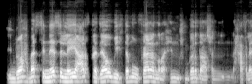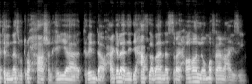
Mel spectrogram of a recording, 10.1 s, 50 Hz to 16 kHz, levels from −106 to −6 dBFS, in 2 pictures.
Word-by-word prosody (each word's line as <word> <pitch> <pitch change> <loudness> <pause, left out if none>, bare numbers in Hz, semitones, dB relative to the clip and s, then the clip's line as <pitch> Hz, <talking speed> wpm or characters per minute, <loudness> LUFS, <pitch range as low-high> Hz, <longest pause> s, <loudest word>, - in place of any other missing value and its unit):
إن 120 0 -2
راح 140 +2 +5
بس 150 +3 +2
الناس 150 +4 +5
اللي 140 0 +6
هي - - +10
عارفة 150 -3 +3
ده، 140 +3 +6
وبيهتموا 135 -1 +1
فعلًا 140 -2 +3
رايحين 125 +5 -5
مش 120 -1 -12
مجرد 125 +3 -3
عشان 100 -1 -9
حفلات 115 +3 -7
اللي 115 -4 -5
الناس 115 +2 -7
بتروحها 115 +1 -7
عشان 105 -2 -8
هي 105 -2 -6
ترند 115 +2 -7
أو - - -6
حاجة، 125 +2 -5
لأ 135 - 0
دي، 105 0 -7
دي 110 +1 -7
حفلة 120 -2 -5
بقى 120 +3 -3
الناس 120 0 -8
رايحاها 125 +3 -4
اللي 125 -4 -5
هُم 115 +1 -6
فعلًا 115 -2 -7
عايزين. 90 -2 -16
120 Hz, 200 wpm, -17 LUFS, 105-135 Hz, -, هي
